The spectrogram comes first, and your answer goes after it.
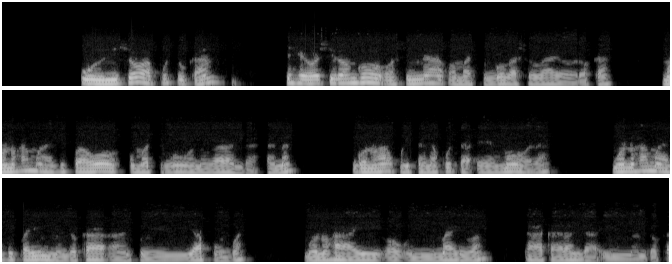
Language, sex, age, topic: Oshiwambo, male, 25-35, finance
